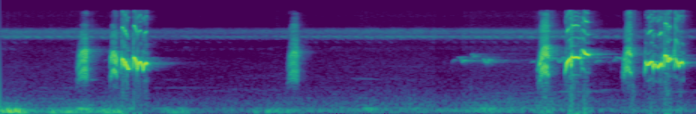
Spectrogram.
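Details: Loud lure calling from a trained kutilang, the sooty-headed bulbul: a chirp leading into a bubbly phrase, a lone sharp note, a brief soft whistle, then two rapid bubbling flourishes, over a thin steady high tone.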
